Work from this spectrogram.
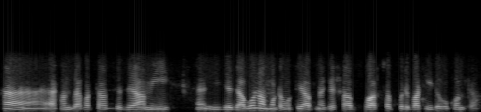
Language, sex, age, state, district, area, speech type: Bengali, male, 45-60, West Bengal, Howrah, urban, conversation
